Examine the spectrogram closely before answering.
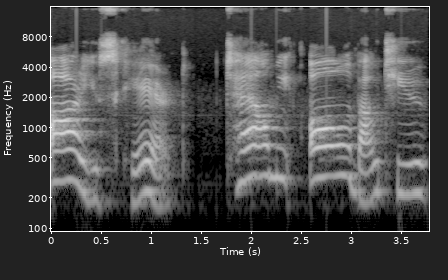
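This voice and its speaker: A woman with a Slovenian accent speaks in very wide pitch swings. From Slovenia, Ilirska Bistrica. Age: 20s. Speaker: primary school teacher. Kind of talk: online lesson for children. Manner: slow, clear and encouraging.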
